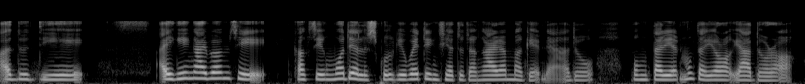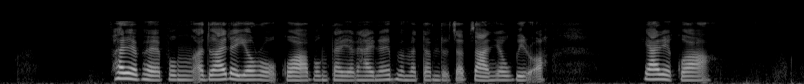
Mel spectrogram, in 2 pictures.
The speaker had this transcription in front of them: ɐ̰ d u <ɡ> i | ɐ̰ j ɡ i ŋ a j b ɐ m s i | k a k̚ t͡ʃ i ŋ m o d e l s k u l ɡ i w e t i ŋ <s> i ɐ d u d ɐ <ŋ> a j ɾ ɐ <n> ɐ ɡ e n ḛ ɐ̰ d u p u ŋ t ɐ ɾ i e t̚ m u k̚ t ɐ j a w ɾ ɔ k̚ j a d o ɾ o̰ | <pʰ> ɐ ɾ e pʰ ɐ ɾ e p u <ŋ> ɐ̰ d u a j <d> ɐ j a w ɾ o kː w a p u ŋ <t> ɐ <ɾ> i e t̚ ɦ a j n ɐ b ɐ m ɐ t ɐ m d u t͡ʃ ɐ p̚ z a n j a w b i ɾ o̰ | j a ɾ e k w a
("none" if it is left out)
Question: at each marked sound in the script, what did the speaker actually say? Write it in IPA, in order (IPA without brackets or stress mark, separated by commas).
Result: d, s, ŋ, m, pʰ, ŋ, d, t, ɾ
